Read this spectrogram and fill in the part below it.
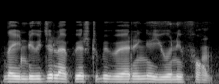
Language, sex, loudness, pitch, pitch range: English, male, -13 LUFS, 125 Hz, 120-130 Hz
